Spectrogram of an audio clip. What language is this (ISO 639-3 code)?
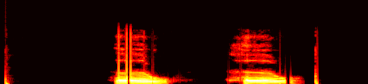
bak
